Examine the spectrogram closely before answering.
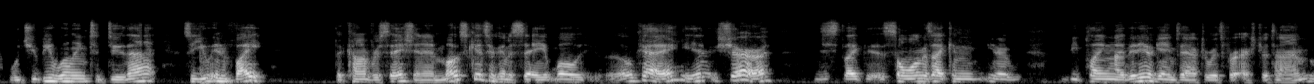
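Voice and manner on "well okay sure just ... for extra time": plain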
